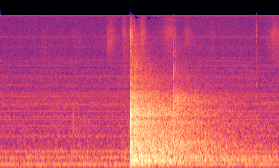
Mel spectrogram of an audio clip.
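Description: A single sharp strike from a practice broadsword about two seconds in, echoing in the hall and dying away over about a second and a half.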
